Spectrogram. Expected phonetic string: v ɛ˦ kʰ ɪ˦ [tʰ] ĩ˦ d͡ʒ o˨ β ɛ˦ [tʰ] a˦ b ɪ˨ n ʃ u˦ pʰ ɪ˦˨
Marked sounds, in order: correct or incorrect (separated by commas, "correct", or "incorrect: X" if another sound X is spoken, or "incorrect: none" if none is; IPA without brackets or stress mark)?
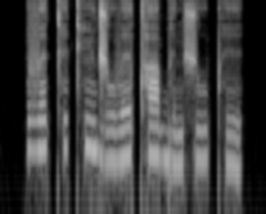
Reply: incorrect: kʰ, correct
